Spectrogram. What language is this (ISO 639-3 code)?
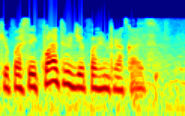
por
